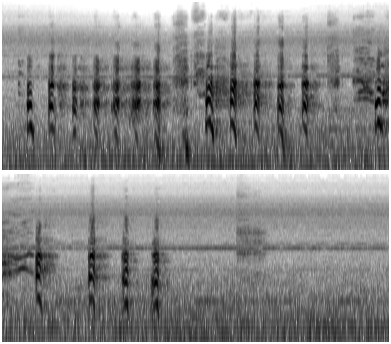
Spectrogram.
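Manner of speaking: high, breathless laughing fit; wheezing laughter. Real, not acted. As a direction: crack up into squeaky wheezes. Cracks up at the plane's tail.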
